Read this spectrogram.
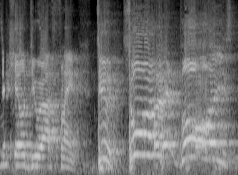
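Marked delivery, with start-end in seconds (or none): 1.4-3.5 much higher, louder, slow stretched cheer; excited shout to the group; hype shout. Real, not acted. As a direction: yell the name like a rallying cry. Hyping up the party name.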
